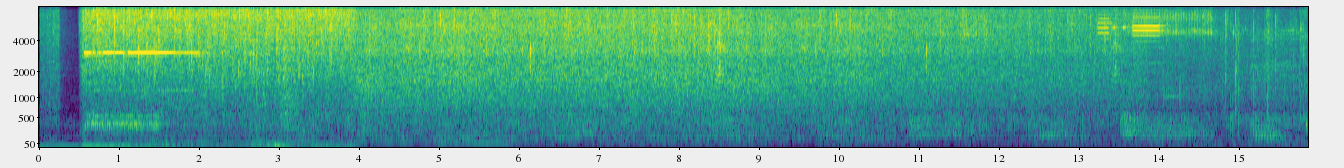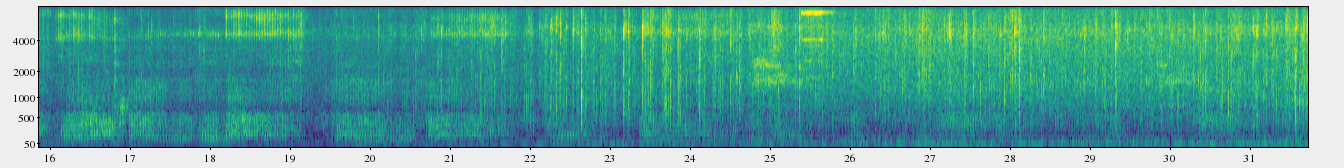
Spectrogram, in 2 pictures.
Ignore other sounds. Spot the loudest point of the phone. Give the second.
1 s.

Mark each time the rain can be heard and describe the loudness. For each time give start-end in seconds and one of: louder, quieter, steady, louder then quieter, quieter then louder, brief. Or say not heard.
0.0-31.6 quieter then louder.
